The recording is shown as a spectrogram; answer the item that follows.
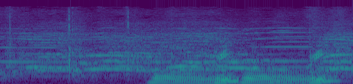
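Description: A wrestling crowd cheering for a wrestler during a match: a background murmur swells partway through into loud, sustained chant-like shouting with a couple of rhythmic surges.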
